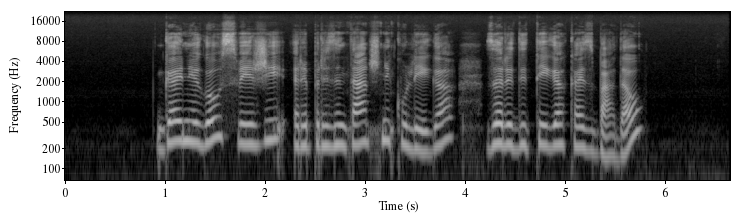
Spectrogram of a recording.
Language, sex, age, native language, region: Slovenian, female, 60+, Slovenian, Central Slovenia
